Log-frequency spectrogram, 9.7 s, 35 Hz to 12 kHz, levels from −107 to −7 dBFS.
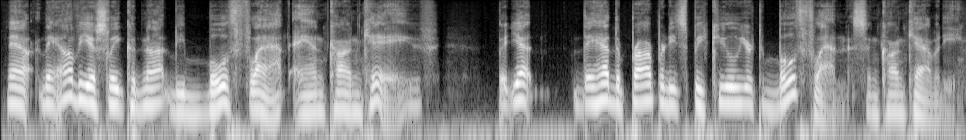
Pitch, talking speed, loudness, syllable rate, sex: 140 Hz, 135 wpm, -18 LUFS, 4.0 syllables/s, male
